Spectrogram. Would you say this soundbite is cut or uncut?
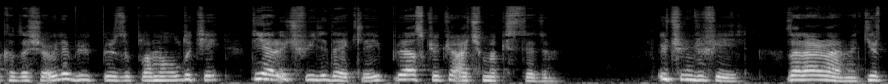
uncut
